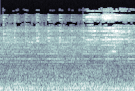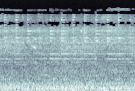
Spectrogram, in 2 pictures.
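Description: Covered hopper cars of a Union Pacific grain train rolling past close by: a steady, loud rumble and clatter of steel wheels on the rails.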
